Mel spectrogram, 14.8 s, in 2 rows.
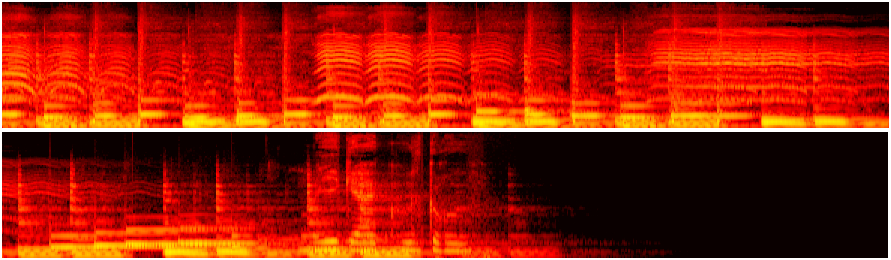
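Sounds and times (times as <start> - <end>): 
groove music: 0.0 - 11.6.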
